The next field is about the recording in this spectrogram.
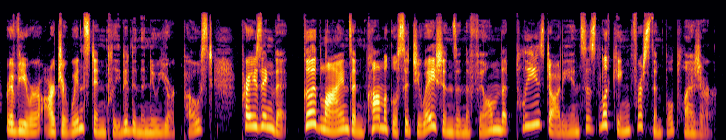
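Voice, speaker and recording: Woman narrating nonfiction, lively intonation. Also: lowish voice, normal speed, no room sound, studio quality. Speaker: audiobook narrator. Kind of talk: scripted nonfiction audiobook narration.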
